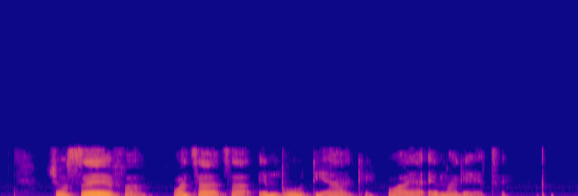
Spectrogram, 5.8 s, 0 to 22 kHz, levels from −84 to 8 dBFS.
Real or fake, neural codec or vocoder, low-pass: fake; vocoder, 44.1 kHz, 128 mel bands every 256 samples, BigVGAN v2; 5.4 kHz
